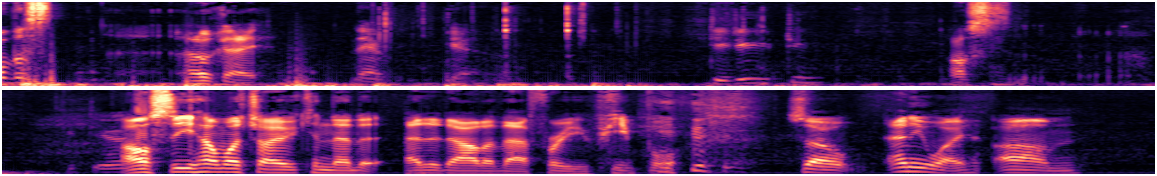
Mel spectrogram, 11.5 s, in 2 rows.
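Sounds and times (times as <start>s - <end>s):
pop filter being fitted onto a microphone: 0.0s - 6.2s
low bumpy rumble: 0.0s - 6.4s
speech: 1.0s - 2.0s, 3.6s - 4.2s, 4.8s - 5.3s, 6.2s - 11.2s.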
